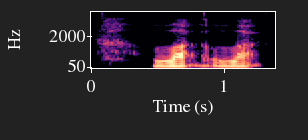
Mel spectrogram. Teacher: You'll see if you say ra, you're curling your mouth back a little bit to create that ra, ra, ra, ra. With the la, you're not allowing the air to go through the middle of the mouth. You're letting it go through the sides. That's how we get the la sound. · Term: the lateral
